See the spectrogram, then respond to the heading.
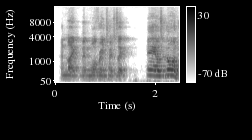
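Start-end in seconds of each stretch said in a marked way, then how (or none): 1.8-2.4 put-on higher, louder Canadian accent. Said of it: "doing the Canadian accent".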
